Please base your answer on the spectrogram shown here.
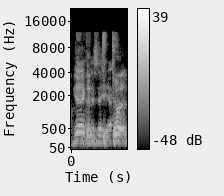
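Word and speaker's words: Viré-Clessé: Just to say what the third box is Vire-Clesse. Vire-Clesse? Oh, Vire-Clesse, do I pronounce it well? And Justice, yes, and from Albert Bichot, another household name in the Perfect Cellar family, I think.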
